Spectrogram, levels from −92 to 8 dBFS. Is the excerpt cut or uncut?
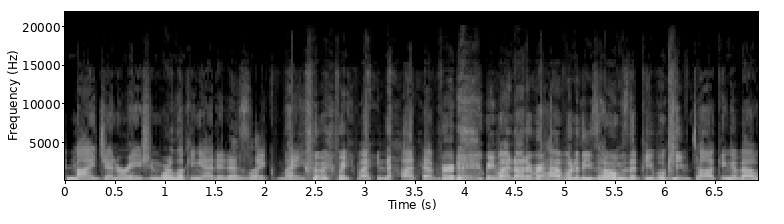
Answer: uncut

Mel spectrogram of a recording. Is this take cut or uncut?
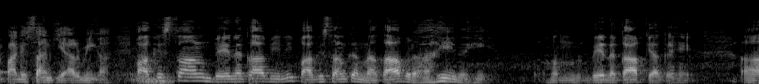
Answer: cut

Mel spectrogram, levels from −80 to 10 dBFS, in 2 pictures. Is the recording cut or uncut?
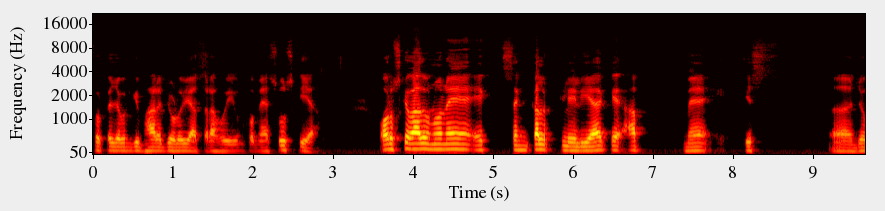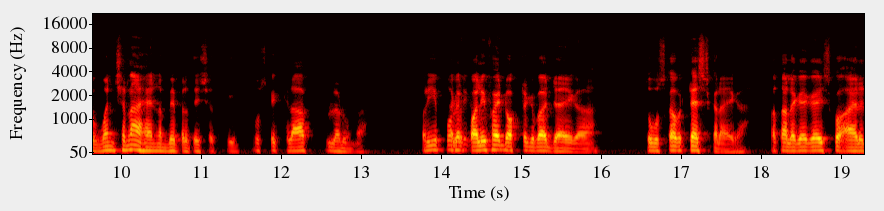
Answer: cut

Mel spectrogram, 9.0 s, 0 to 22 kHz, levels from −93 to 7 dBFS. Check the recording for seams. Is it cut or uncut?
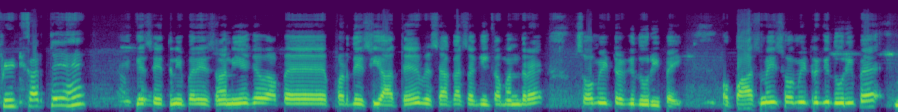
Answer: cut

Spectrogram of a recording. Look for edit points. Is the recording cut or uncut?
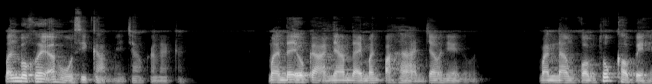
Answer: uncut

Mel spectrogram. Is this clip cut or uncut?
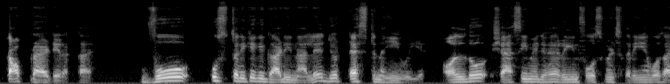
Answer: uncut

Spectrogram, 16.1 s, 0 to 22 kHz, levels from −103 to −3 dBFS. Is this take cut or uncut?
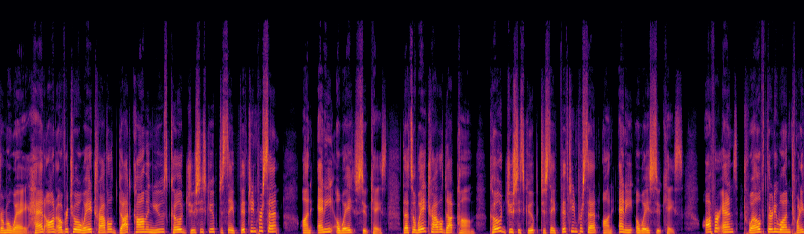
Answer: uncut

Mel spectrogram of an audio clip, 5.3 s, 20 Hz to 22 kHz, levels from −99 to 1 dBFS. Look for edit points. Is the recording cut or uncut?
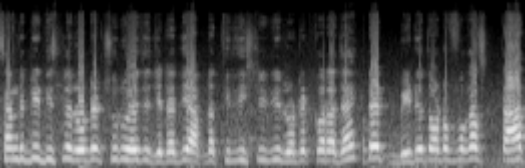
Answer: cut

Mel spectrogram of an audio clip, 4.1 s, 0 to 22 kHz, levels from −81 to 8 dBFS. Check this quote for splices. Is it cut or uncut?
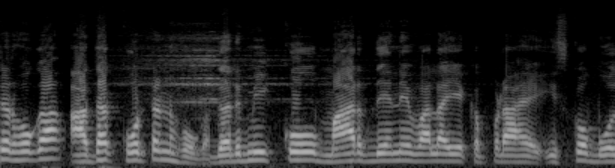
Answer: cut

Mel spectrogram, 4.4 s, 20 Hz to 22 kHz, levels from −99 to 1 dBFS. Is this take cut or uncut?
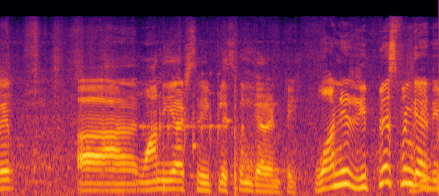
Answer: cut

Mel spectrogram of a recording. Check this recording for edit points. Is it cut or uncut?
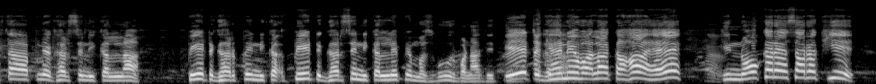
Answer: cut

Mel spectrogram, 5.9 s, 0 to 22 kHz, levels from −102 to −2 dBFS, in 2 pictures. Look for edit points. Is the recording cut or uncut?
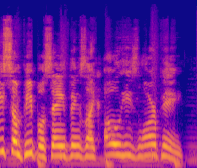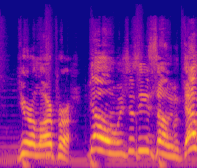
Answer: uncut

